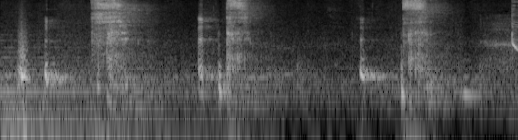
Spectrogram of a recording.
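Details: Several sharp, hissing sneezes in quick succession, each a sudden explosive burst of air.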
